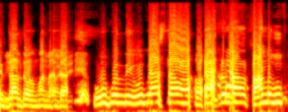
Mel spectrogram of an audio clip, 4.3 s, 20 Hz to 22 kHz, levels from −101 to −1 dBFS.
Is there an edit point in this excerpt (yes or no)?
yes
